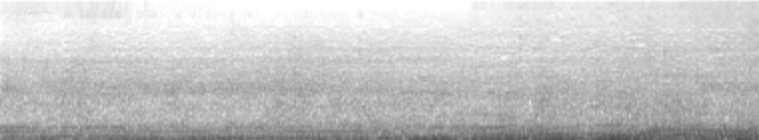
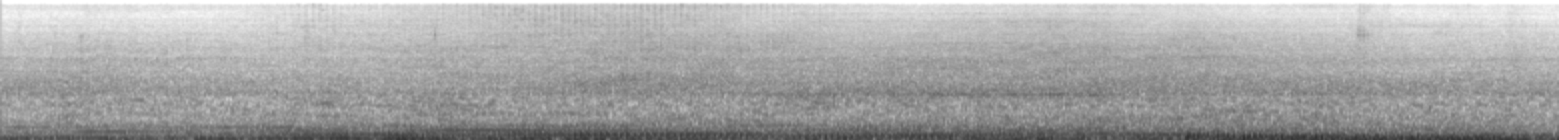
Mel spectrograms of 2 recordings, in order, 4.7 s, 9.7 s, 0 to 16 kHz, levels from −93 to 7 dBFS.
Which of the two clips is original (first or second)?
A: second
